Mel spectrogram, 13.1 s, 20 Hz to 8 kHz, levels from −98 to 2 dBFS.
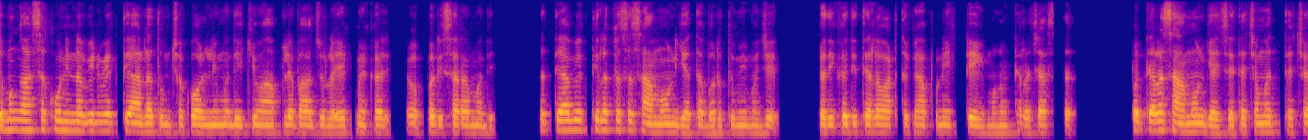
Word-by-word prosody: तर - - +7
मग 170 0 -1
असा 165 0 0
कोणी 160 -1 0
नवीन 150 -1 +1
व्यक्ती 150 0 +2
आला 135 -1 +4
तुमच्या 130 0 -4
कॉलनीमध्ये 125 0 +2
किंवा 125 -1 0
आपल्या 125 +2 -1
बाजूला 125 -1 0
एकमेक 125 +1 -2 0.5
परिसरामध्ये. 125 -2 0 0.5
तर - - 0
त्या 165 -1 +7
व्यक्तीला 165 0 +1
कसं 160 -1 0
सामावून 130 -3 +1
घेता 120 -1 0
बरं 120 0 -2
तुम्ही? 125 0 -2
म्हणजे 120 +1 -3 0.4
कधी-कधी 130 +1 +3
त्याला 130 -1 +3
वाटतं, 130 +1 -1
की 130 - -6
आपण 125 0 -3
एकटे 125 -1 0
म्हणून 120 0 -6
त्याला 125 -1 -4
जास्त 125 - -2 0.6
पण 475 -1 +4
त्याला 160 +1 +7
सामावून 140 -3 +2
घ्यायचं 120 -1 +1
आहे. - - -4
त्याच्यामध्ये 135 0 -2
130 Hz, 175 wpm, -23 LUFS, 125-145 Hz, 0.6 s, तर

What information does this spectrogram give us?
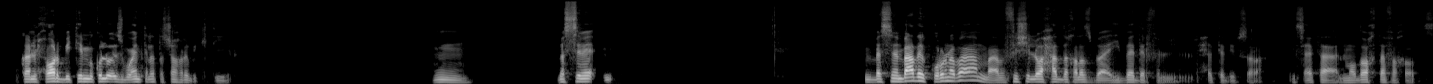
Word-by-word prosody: وكان 125 0 +2
الحوار 135 +3 +6
بيتم 130 +2 0
كل 140 0 +3
أسبوعين 120 0 -1
3 125 +1 -9
شهر 110 -2 -7
بالكتير. 85 -1 -19 2.0
امم. 100 -4 -7 0.9
بس 120 +3 -1
م 135 - +4 2.8
بس 130 +5 -2
من 140 - +3
بعد 170 +1 +9
الكورونا 160 +1 +2
بقى 190 +2 +2
ما 135 - -3
ما 105 - -9
فيش 130 +5 -7
اللي 125 -1 +1
هو - - +6
حد 120 -1 -2
خلاص 110 -1 -5
بقى 90 -2 -5
يبادر 105 +3 -5
في - - -22
الحتة - - -18
دي - - -19
بصراحة. - - -17 0.2
من - - -23
ساعتها - - -7
الموضوع 100 +4 -4
اختفى 105 -3 -9
خالص. - - -16
120 Hz, 140 wpm, -23 LUFS, 105-135 Hz, 2.8 s, بعد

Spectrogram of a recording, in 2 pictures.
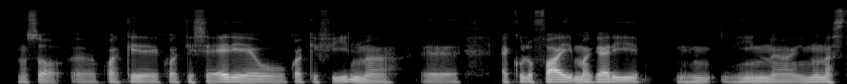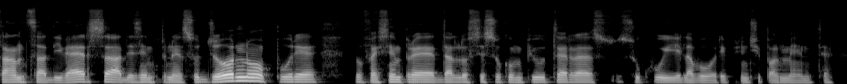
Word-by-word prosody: non 105 -1 -9
so, 100 -3 -4
uhm, 95 -3 -10
qualche 105 -2 -3
qualche 100 +1 -7
serie 105 0 +2
o 100 -1 -3
qualche 105 +1 -6
film, 105 +1 -1 0.5
ehm, 95 -1 -7 0.4
ecco 110 - -6
lo 105 - 0
fai 110 +1 +5
magari, 110 0 +2 0.3
mhmm, 105 -1 -5
in 105 -1 -3 0.3
in 105 +1 -3
una 110 -1 +1
stanza 110 0 0
diversa, 110 +3 +2
ad 105 - -1
esempio 105 +1 -2
nel 105 -2 0
soggiorno, 135 - +7
oppure 115 -3 +1 0.3
lo 115 - -5
fai 105 +1 -2
sempre 110 -1 +2
dallo 105 0 -1
stesso 110 0 -5
computer 105 0 -1
s - - -14
su 115 -2 -9
cui 105 -2 -3
lavori 95 -2 -4
principalmente? 95 0 -8
105 Hz, 125 wpm, -24 LUFS, 100-110 Hz, 0.5 s, soggiorno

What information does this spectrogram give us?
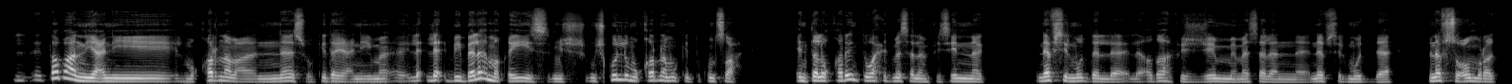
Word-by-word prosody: ال 185 +2 -14
طبعًا 280 - +6
يعني 145 -2 +4
المُقارنة 165 +6 0
مع 130 -2 -4
الناس 145 +4 -1
وكده 145 +5 -3
يعني 130 -1 -4
ما 135 +2 -6
لأ 160 - -3
لأ 190 +1 +3
بيبقى 180 +3 +3
ليها 275 +1 +6
مقاييس، 145 -6 +1
مش 135 +2 -7
مش 150 -2 -5
كل 220 0 +2
مُقارنة 185 +1 0
ممكن 160 -3 -5
تكون 155 - -7
صح. 150 - -3 0.5
أنت 165 0 0
لو 175 -1 +8
قارنت 180 +3 +1
واحد 175 -2 -1
مثلًا 150 -4 -2
في 135 - -19
سِنَّك 135 -1 -1 0.5
نَفْس 180 +2 +4
المُدّة 150 -2 -1
اللي 130 -1 -3
اللي 130 - -11
قضّاها 150 +2 -5
في 135 +1 -10
الgym 130 +2 -3
مثلًا، 120 -2 -6
نَفْس 140 +1 -3
المُدّة 120 -2 -5 0.3
في 155 - 0
نَفْس 175 +1 +4
عُمرك، 140 -4 -1
145 Hz, 165 wpm, -23 LUFS, 130-170 Hz, 0.5 s, لو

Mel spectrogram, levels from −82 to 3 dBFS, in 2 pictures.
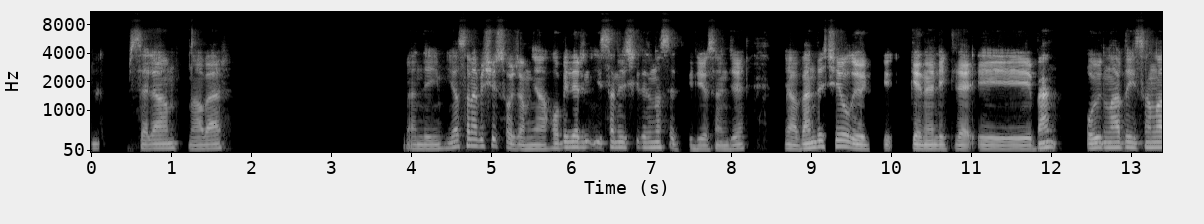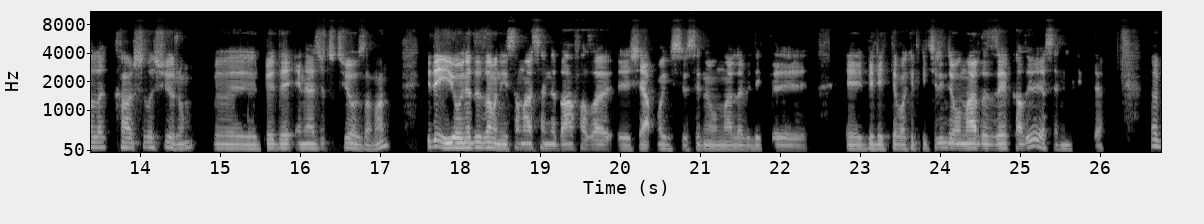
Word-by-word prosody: Hı 100 - -13 0.4
Selam! 105 +2 -3
Naber? 95 +4 -5 2.1
Ben 90 +1 -11
de - - -5
iyiyim. 90 +2 -8
Ya, 130 +5 -7
sana 155 +2 -2
bir - - -3
şey 160 +2 +1
soracağım 90 - -3
ya! 90 0 -3
Hobilerin 125 +4 -2
insan 120 +2 -4
ilişkilerini 120 0 -3
nasıl 125 -2 -3
etkiliyor 80 -2 -5
sence? 85 +3 -3 0.5
Ya, 90 -2 -3
bende 115 +7 0
şey 145 - +2
oluyor 110 -9 +4 0.3
ge - - -2 0.3
genellikle. 90 -1 +3
İii, 85 -1 +2
ben 115 +2 0 0.4
oyunlarda 120 +2 -2
insanlarla 120 +1 -1
karşılaşıyorum, 115 -2 -1 0.2
eee, 95 -1 -1
ve 100 -1 +2
de 100 0 +6
enerji 100 +1 -1
tutuyor 110 -3 +1
o - - -5
zaman. 90 - -5 0.5
Bir - - -1
de 145 - +14
iyi 115 0 +9
oynadığın 115 +2 +5
zaman 115 -3 +5
insanlar 105 +2 +1
seninle 100 -1 -3
daha 100 +1 +2
fazla, 95 -1 -1
eee, 85 -1 -2
şey 80 - +3
yapmak 95 -2 +1
istiyor; - - +2
seni, 90 - -2
onlarla 85 0 -3
birlikte, 85 +1 -10 0.9
eee, 90 -1 +1
birlikte 95 0 0
vakit 95 +4 -5
geçirince 110 +3 0
onlar 105 0 +4
da 100 - 0
zevk 100 +2 +2
alıyor 120 +10 -1
ya, 115 - 0
seninle 90 -2 -6
birlikte. - - -14 0.6
Ya, 150 -2 -2
100 Hz, 145 wpm, -24 LUFS, 90-115 Hz, 2.1 s, de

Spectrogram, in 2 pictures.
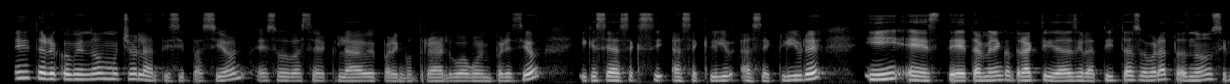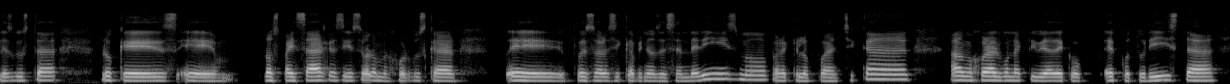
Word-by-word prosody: Y 295 +1 +1
te 280 -2 +6
recomiendo 245 0 +3
mucho 250 -1 -1
la 220 -4 +1
anticipación, 185 - -5
eso 175 +1 -5
va 175 0 -3
a - - -6
ser 170 0 -6
clave 170 0 -1
para 170 - -4
encontrar 160 +1 -5
algo 165 +1 -2
a - - +1
buen 165 -1 -3
precio 165 +1 +1 0.3
y 180 - -5
que 185 - -2
sea 185 0 +3
asecci 190 +2 -5
asecli 180 +1 -3
asequible, 195 - +3 0.4
y 245 - +5
este, 180 -2 +3
también 185 +3 +2
encontrar 190 -3 +2
actividades 180 -2 +2
gratuitas 185 +3 -1
o 190 - 0
baratas, 225 +1 0
¿no? 195 +6 0
Si 240 0 -6
les 175 0 -4
gusta 185 +1 -2 0.4
lo 190 -1 -1
que 175 -1 +4
es, 175 0 -7
em, 165 -2 0 0.3
los 180 0 0
paisajes 185 +1 +2
y 180 - -2
eso, 175 - -2
a - - +3
lo - - +1
mejor 170 -2 -5
buscar, 170 -1 -1 0.5
eh 175 -2 +3
pues 180 0 -2
ahora 175 -1 +2
sí 170 0 -9
caminos 170 -1 -2
de 165 - -2
senderismo 215 +6 -2
para 175 -4 -2
que 165 - -6
lo 165 0 -3
puedan 160 -2 -3
checar, 230 +5 0 0.4
a 195 - +2
lo 195 - +1
mejor 190 +1 +2
alguna 185 -1 +3
actividad 175 -1 +1
eco 170 -1 -2
ecoturista 180 +1 0
180 Hz, 160 wpm, -25 LUFS, 170-195 Hz, 0.5 s, te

